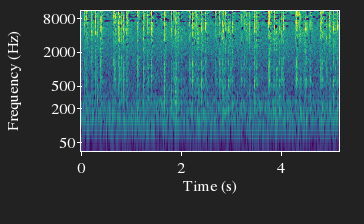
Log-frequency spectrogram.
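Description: Fingernails from both hands tap rapidly on the solid glass screen of a tablet lying face-up on a fur rug. The result is a quiet, steady patter of short, bright clicks, each fading almost at once, over a soft low background.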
